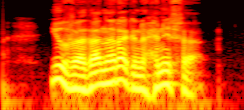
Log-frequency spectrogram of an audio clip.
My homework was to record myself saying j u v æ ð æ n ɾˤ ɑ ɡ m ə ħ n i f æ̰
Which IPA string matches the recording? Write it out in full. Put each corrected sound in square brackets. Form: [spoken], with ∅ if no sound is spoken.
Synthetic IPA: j u v æ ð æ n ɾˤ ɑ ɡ [n] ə ħ n i f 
